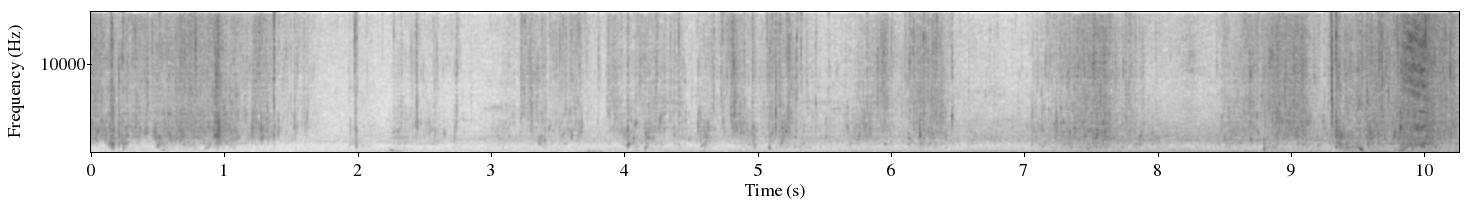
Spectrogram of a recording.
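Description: Muddy pond water splashing and sloshing as a person wades through the shallows and grabs at fish by hand, with a few sharper splashes near the end. A low steady rumble runs underneath from about four seconds in.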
